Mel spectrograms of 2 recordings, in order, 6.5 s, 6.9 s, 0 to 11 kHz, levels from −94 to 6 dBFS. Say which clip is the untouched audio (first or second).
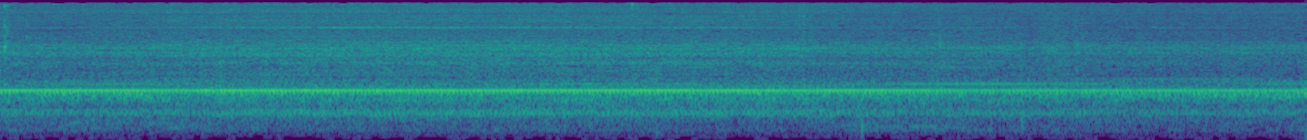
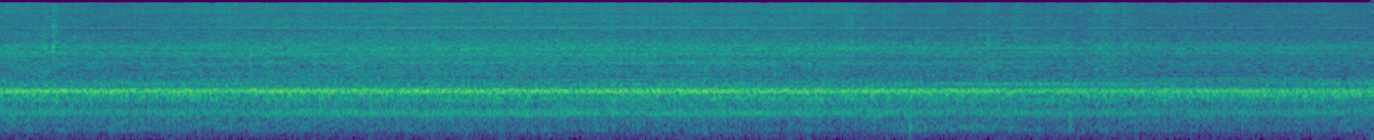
first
